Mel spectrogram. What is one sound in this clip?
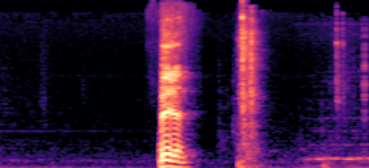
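A man's footsteps sound on a wooden floor.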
